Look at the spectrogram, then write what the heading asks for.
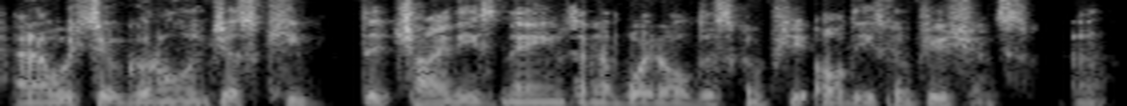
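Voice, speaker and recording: Casting: male co-host, deep and lively in pitch, halting as he reads and comments casually. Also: slightly rough, dry recording, clean studio sound. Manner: halting, stumbles over names. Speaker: reaction show co-host. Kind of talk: casual chat, reading out viewer comments.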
